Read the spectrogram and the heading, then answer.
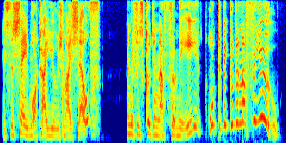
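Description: A woman voicing a gruff, bossy older female badger in a storybook reading, brusque and commanding. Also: on the low side, sing-song, moderate pace, no room sound, clean studio sound. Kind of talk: audiobook character reading.

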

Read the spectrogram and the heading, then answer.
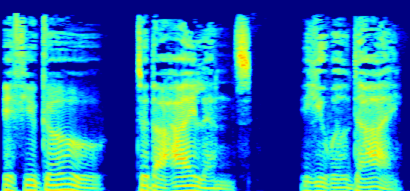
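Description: A man's voice: low voice, warm tone, no echo, clean studio sound. A man voicing a cold, solemn vampire woman. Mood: grave. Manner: slow, measured, grave delivery. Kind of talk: audiobook character voice.

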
